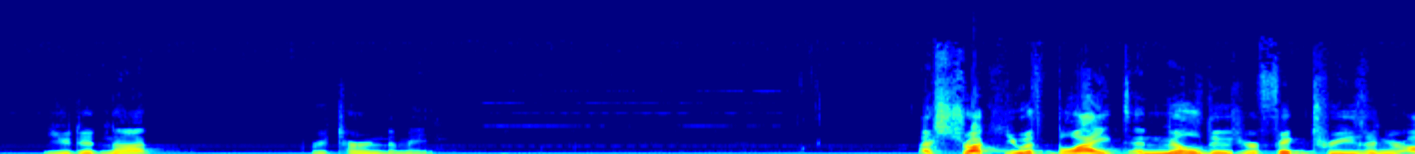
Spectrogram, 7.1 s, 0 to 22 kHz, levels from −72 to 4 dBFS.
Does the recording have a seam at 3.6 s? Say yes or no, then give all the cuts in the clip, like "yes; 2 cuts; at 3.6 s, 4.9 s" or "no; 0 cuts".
no; 1 cut; at 6.1 s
